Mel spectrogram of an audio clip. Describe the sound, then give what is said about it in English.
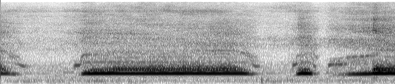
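A steam train whistle sounds in a long sustained blast, then two shorter toots, over a steady background hiss of escaping steam, from a steam train attraction at the Best of the West event at Santa Margarita Ranch; loud, with no talking. “And as you can see, they also have a steam train attraction out here.”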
